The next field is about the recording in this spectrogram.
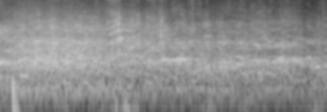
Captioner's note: audience laughing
